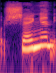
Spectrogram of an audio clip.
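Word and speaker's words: Schengen: They just use the German pronunciation. They speak a dialect of German in the country where that particular village is found. So Shenhen is a village in Luxembourg.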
